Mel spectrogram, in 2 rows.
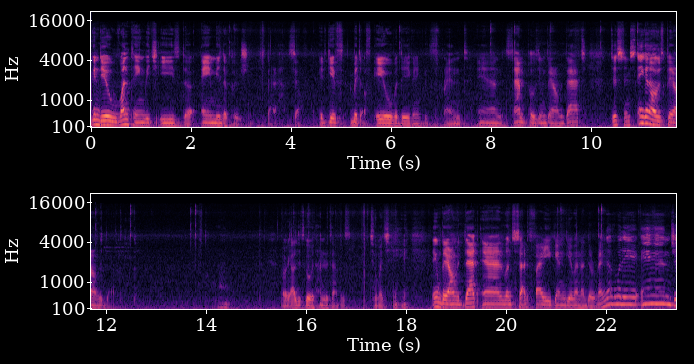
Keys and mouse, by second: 0.0 Escape, 1.1 n, 2.7 click, 4.6-6.2 middle drag, 6.2-7.9 drag, 8.4-14.0 drag, 14.1-15.7 drag, 16.2 0, 21.2-23.4 drag.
